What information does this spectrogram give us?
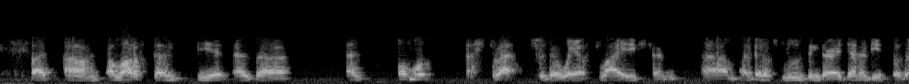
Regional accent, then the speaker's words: United Arab Emirates; I'm from the United Arab Emirates

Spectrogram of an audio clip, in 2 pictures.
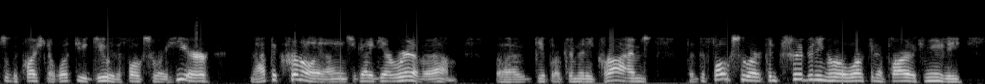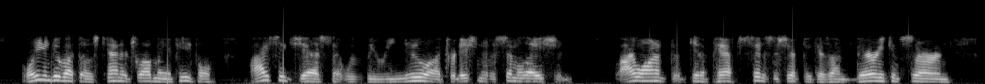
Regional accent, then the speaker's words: Mississippi, United States; Look, I'm from Mississippi. I recognize my path is narrow, but the kids around in Mississippi, they say, gosh, that's great.

